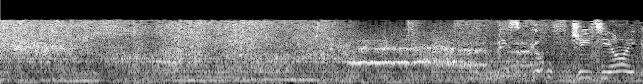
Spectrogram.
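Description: A VW Golf GTI with a six-speed manual accelerates hard, its engine note climbing under shrill tyre squeal and skidding, loud and close for several seconds, with rising whistling tones toward the end.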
